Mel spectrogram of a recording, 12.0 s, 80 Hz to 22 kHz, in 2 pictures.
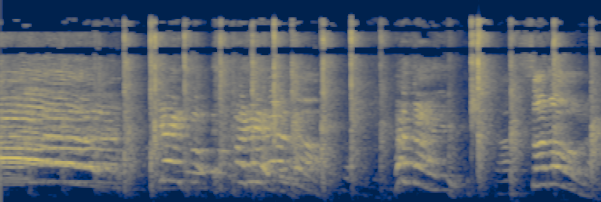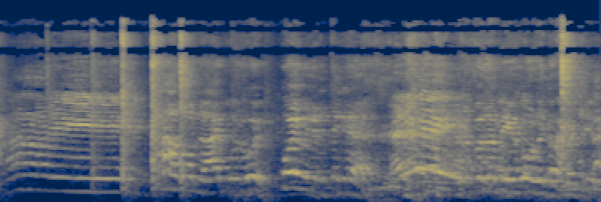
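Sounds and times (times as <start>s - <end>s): men shouting and cheering: 0.0s - 3.3s, 5.4s - 12.0s
hand claps: 1.2s - 8.0s.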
